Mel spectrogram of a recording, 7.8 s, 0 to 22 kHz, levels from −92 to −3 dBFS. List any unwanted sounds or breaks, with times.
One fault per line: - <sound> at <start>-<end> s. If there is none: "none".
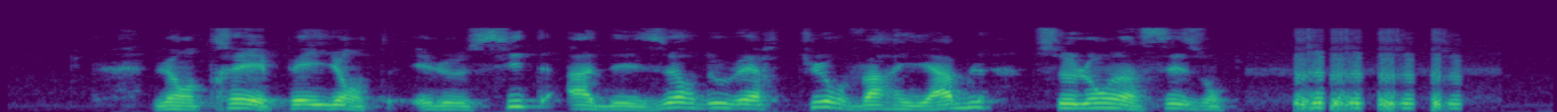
- laugh at 6.5-7.3 s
